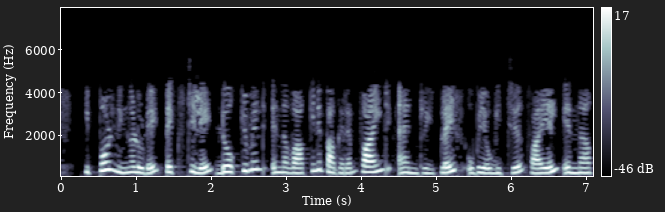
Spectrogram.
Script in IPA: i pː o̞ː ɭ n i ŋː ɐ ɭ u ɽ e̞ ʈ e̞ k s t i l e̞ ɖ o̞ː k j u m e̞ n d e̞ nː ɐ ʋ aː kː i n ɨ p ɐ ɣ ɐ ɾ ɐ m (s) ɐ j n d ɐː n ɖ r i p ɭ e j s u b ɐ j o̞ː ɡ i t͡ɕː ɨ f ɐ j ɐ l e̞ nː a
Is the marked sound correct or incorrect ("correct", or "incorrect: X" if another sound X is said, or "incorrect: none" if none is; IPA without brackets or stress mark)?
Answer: incorrect: f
